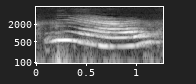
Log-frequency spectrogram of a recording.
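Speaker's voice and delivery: high mock meow; cat meow. Shown as a demonstration. Kids' yoga teacher meowing as the cat, playfully high. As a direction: play the cat for the kids. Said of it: "we're gonna do the cat".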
